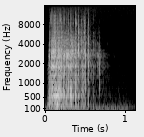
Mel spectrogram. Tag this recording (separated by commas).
Fart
